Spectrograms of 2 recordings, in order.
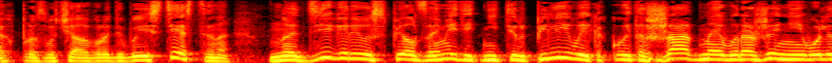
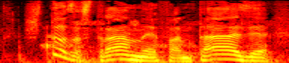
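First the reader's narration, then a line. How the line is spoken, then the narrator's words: Laughing. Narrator (Russian): рассмеялся дядя Эндрю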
